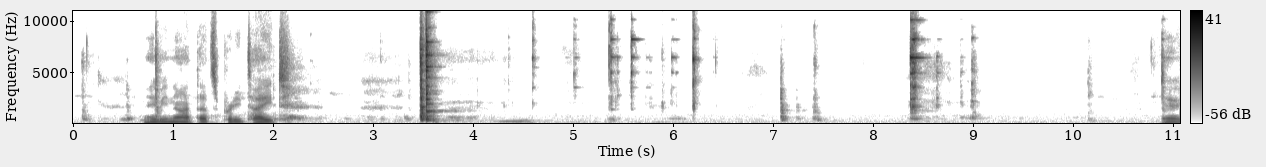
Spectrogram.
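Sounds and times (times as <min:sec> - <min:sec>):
metal clicks of hand tools: 0:03.4 - 0:03.8.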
